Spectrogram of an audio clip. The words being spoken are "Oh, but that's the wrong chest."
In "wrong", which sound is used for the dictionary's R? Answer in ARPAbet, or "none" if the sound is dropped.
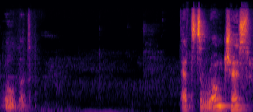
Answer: R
